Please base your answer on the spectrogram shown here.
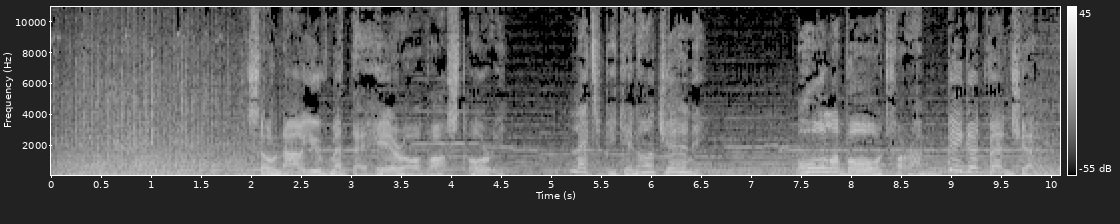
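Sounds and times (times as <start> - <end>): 
crawler tractor engine chugging with a deep throbbing rumble: 0.0 - 4.6
speech: 2.0 - 4.6, 5.2 - 6.6, 7.4 - 10.0.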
